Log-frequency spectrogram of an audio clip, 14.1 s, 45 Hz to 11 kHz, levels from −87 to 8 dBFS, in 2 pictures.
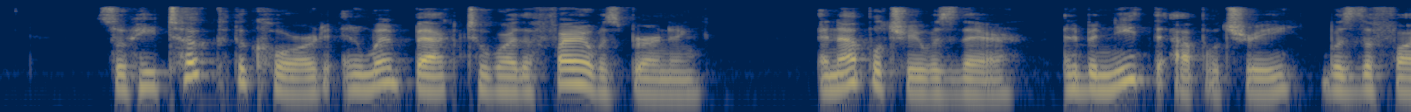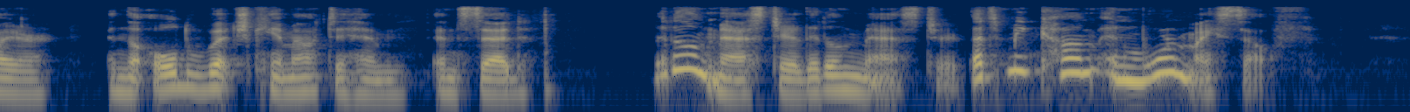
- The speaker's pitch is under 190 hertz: Yes, low, 135 Hz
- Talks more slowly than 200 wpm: No, fast, 205 wpm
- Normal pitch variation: No, wide, 7.1 semitones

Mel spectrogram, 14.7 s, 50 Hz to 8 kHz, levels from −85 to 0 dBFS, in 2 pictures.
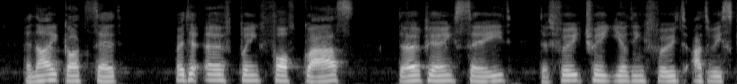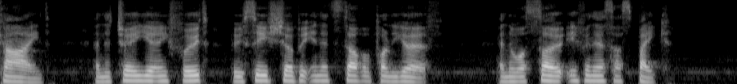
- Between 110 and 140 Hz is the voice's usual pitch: Yes, low, 135 Hz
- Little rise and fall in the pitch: Yes, narrow, 2.1 semitones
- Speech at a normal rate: Yes, average, 185 wpm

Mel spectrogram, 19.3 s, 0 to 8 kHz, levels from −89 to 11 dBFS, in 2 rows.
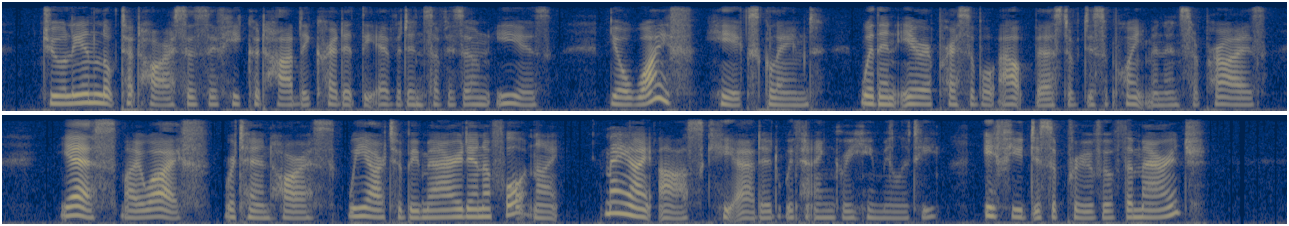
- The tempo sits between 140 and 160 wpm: No, average, 170 wpm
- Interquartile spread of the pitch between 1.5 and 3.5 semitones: Yes, narrow, 2.5 semitones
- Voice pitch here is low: No, high, 190 Hz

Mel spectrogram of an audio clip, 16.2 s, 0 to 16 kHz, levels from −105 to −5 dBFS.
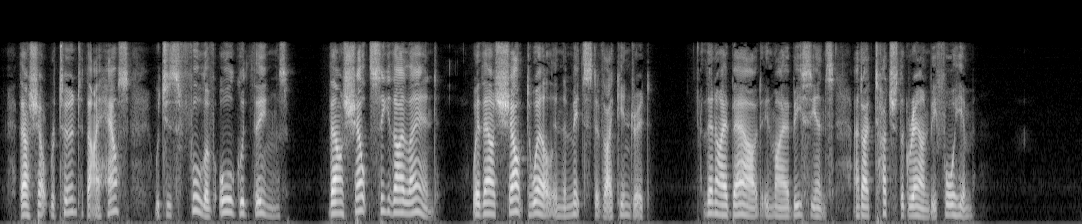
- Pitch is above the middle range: No, medium, 165 Hz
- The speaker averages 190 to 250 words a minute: No, average, 150 wpm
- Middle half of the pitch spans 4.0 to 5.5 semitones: No, average, 3.6 semitones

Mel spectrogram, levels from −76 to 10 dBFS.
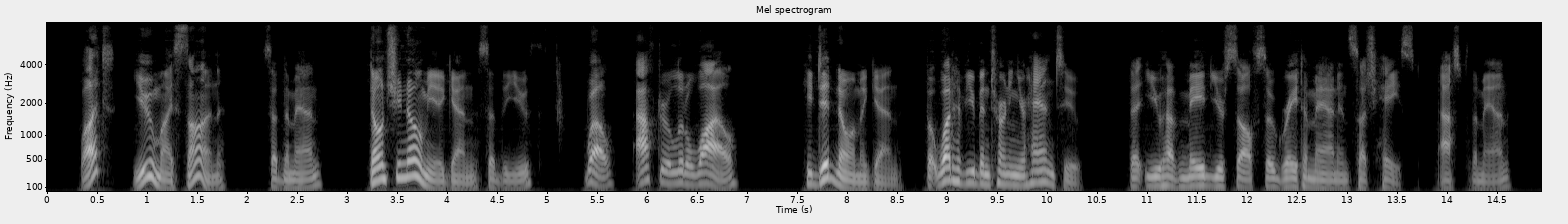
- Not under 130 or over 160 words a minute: No, average, 195 wpm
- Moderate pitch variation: No, wide, 7.9 semitones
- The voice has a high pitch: No, low, 105 Hz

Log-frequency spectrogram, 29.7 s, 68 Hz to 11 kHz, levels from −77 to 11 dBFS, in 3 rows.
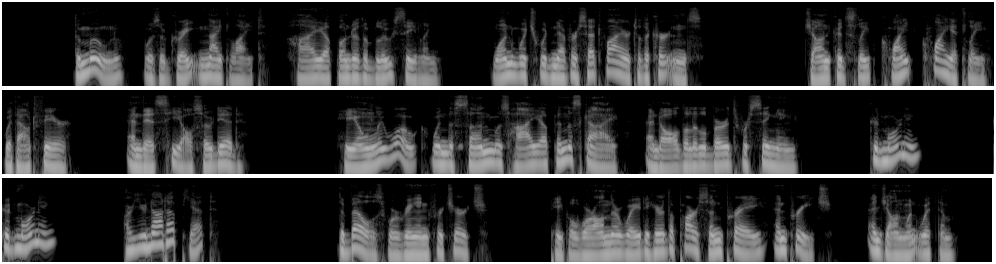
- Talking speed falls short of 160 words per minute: No, average, 175 wpm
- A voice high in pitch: No, low, 115 Hz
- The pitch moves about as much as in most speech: Yes, average, 3.8 semitones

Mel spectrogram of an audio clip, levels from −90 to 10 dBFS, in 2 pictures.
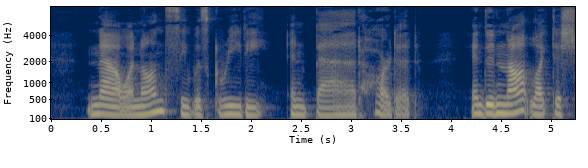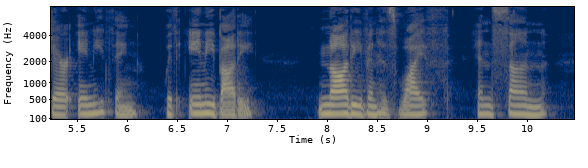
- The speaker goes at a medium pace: No, slow, 130 wpm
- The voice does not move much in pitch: Yes, narrow, 2.0 semitones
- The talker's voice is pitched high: No, medium, 175 Hz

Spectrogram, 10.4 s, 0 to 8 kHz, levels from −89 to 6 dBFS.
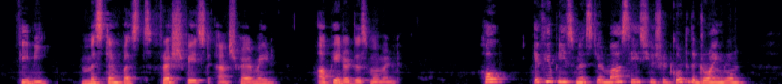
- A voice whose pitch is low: No, high, 190 Hz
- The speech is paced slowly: No, average, 150 wpm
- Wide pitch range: Yes, wide, 7.8 semitones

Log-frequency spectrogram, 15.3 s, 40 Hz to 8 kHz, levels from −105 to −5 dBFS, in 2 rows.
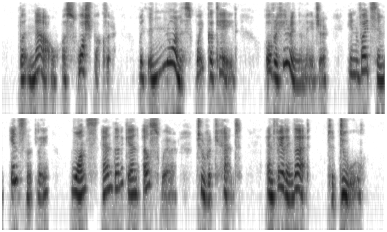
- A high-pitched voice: Yes, high, 240 Hz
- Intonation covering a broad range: Yes, wide, 6.4 semitones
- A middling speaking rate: No, slow, 100 wpm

